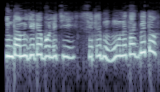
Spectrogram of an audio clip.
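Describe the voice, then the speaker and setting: A woman playing a shy, hesitant young wife in a comedy cartoon, with a squeaky childlike voice. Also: fairly even intonation, racing, dry recording. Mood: hesitant, demure.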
